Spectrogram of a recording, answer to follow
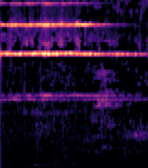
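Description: Altar bell ringing at the elevation of the consecrated host, a clear ringing tone that fades away near the end.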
